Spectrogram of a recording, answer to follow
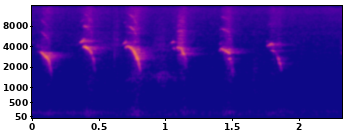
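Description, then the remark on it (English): A person imitates a bird with six quick, high chirps in a steady rhythm, each one sliding downward in pitch, fairly loud, with no talking. “You've heard my bird noises.”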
